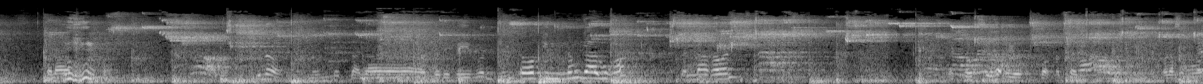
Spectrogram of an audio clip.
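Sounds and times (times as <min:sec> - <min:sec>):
basketball bouncing on wooden floor: 0:00.4 - 0:12.0.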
